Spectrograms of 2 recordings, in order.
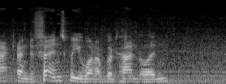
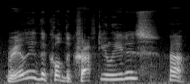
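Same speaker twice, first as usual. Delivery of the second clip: surprised; 7 semitones higher, faster than usual. Real, not acted. Surprised by in-game text.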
